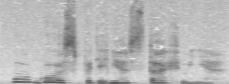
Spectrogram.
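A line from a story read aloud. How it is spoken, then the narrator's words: Moaning whisper. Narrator (Russian): Почти со стоном прошептала Юдиф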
